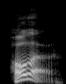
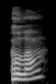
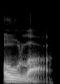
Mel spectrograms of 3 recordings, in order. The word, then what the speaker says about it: hola: Hola. The H is silent in Spanish, so you never pronounce it. Right, so it's not hola with an H sound, it's ola.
